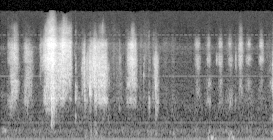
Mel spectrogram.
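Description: A hand rubbing firmly over paper, burnishing tape down so it sticks: a series of short, dry rubbing strokes, the loudest about a second in, then lighter scratchy rubs.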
